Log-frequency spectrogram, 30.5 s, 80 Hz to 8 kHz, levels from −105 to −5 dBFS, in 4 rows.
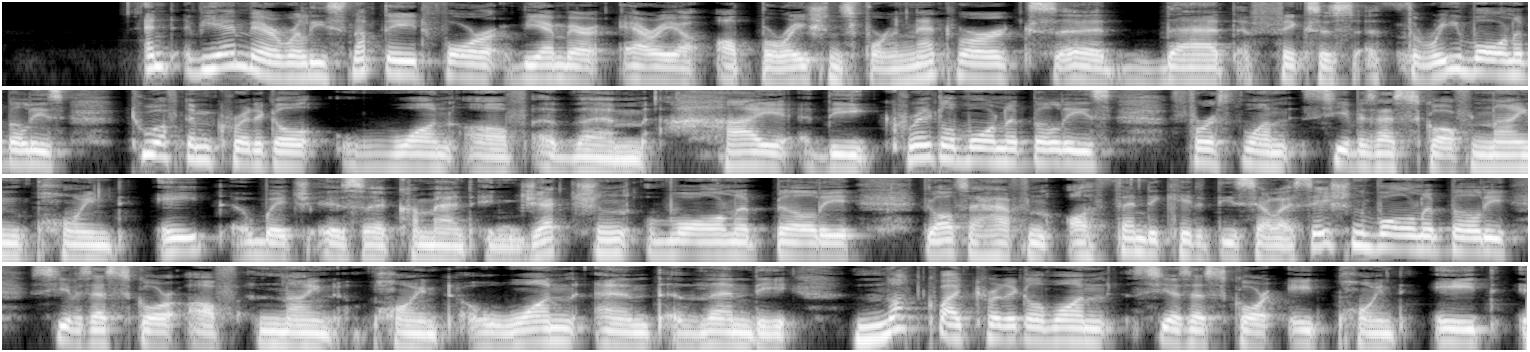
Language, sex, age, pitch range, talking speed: English, male, 50-69, 115-145 Hz, 120 wpm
